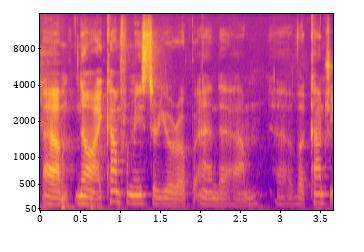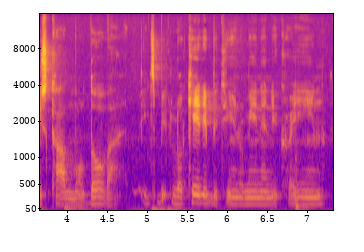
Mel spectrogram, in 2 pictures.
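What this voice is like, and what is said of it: Noticeable foreign accent. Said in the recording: “obviously you can tell that ... has an accent”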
